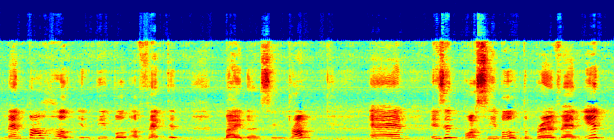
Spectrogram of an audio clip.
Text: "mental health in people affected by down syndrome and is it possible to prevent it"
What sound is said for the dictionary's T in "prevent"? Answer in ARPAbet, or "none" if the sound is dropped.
T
